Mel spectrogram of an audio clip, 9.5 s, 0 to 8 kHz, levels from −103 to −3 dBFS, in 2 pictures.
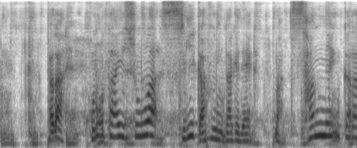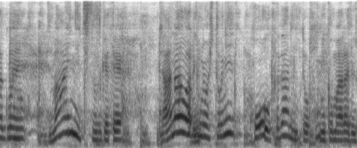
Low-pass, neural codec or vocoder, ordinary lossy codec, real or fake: none; codec, 16 kHz, 4.8 kbps, FACodec; none; fake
